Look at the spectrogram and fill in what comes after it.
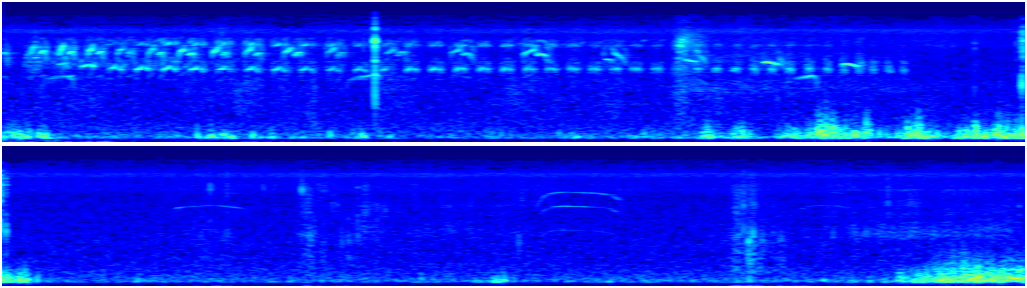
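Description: Wild birds calling: a fast high trill over the first four seconds or so, then two short high notes that rise and fall, about two seconds apart. Low rustling thuds of footsteps in grass come around four seconds in and again near the end, louder than the birds.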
